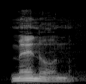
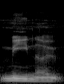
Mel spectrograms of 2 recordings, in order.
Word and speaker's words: Meno: in common with me about this here zenos Menon or Mino in Latin in English pronunciation anitus and Mino are kenoi in Athens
